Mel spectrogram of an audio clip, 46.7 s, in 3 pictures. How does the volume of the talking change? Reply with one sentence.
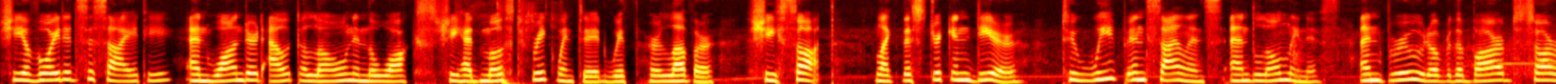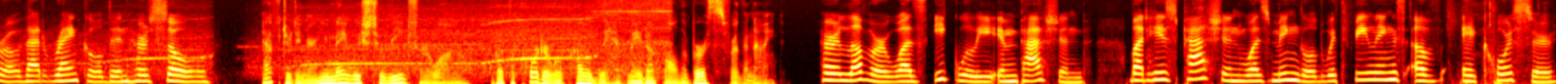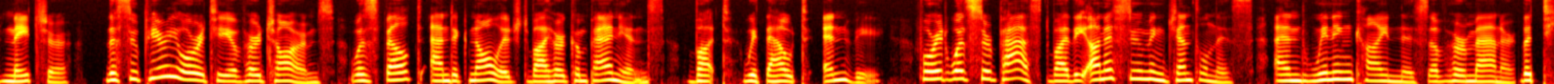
The volume of the talking stays about the same.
